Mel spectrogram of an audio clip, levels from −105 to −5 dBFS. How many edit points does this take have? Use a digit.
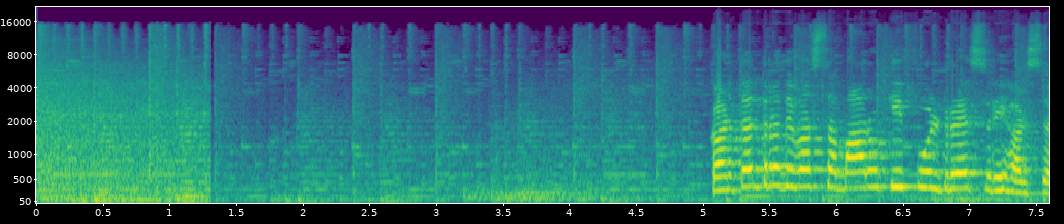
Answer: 1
